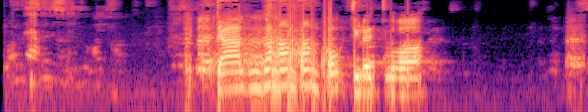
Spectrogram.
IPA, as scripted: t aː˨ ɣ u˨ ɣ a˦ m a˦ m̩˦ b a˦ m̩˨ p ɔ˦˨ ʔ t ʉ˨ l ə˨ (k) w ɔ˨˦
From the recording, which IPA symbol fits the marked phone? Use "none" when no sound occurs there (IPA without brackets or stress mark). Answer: t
